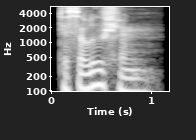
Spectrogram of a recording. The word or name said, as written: dissolution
